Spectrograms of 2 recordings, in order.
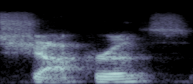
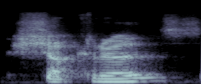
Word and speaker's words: chakras: you often hear pronounced chakras in the west the correct pronunciation is actually uh chakras the a in sanskrit is is pronounced like the u in cup believe it or not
